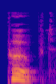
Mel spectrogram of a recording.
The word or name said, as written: pooped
